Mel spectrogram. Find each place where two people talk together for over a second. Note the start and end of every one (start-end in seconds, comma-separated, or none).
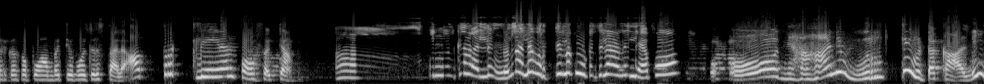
none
